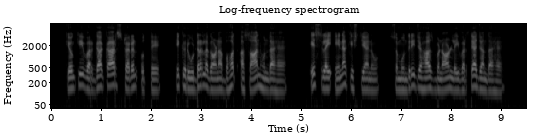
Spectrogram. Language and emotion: Punjabi, neutral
